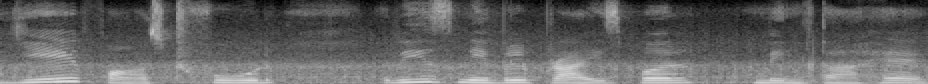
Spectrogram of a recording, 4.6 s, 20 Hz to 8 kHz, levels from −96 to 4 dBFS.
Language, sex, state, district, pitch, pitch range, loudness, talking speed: Hindi, female, Punjab, Fazilka, 200 Hz, 180-215 Hz, -19 LUFS, 105 wpm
